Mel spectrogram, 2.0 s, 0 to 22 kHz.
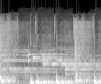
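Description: Instrumental bars of a 1990s hip-hop beat with no rapping: deep kick-and-bass hits that drop in pitch, about four of them spaced roughly half a second apart, under held keyboard notes.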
